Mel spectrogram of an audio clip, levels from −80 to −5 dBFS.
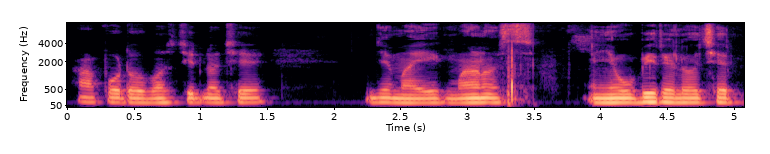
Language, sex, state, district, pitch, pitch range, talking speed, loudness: Gujarati, male, Gujarat, Valsad, 115 Hz, 110-115 Hz, 130 wpm, -20 LUFS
